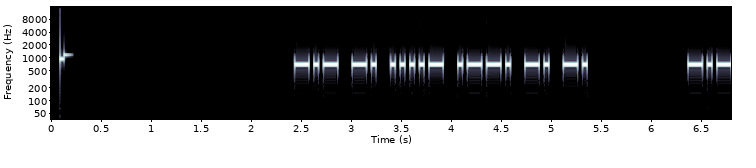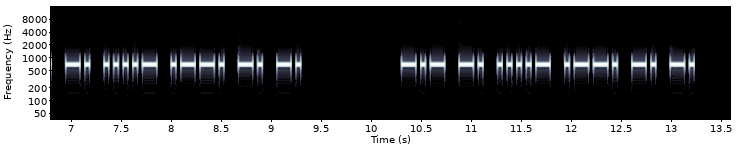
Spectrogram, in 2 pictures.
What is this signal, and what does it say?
Morse code, heard as a keyed tone, about 25 wpm, 700 Hz. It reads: KN4PNN KN4PNN KN4PNN
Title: USA Call Signs - 6 Characters - Repeated 3x - 25wpm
